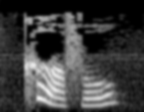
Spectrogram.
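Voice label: "克服", Mandarin Chinese; chinese-flashcards; hsk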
